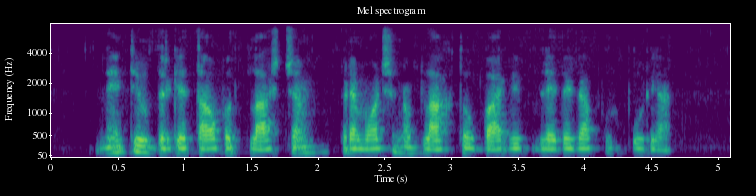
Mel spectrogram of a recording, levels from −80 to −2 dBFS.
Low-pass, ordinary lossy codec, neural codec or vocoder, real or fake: 7.2 kHz; none; codec, 16 kHz, 4.8 kbps, FACodec; fake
